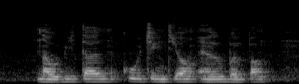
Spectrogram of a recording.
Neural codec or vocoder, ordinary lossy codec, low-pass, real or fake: none; MP3, 32 kbps; 7.2 kHz; real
